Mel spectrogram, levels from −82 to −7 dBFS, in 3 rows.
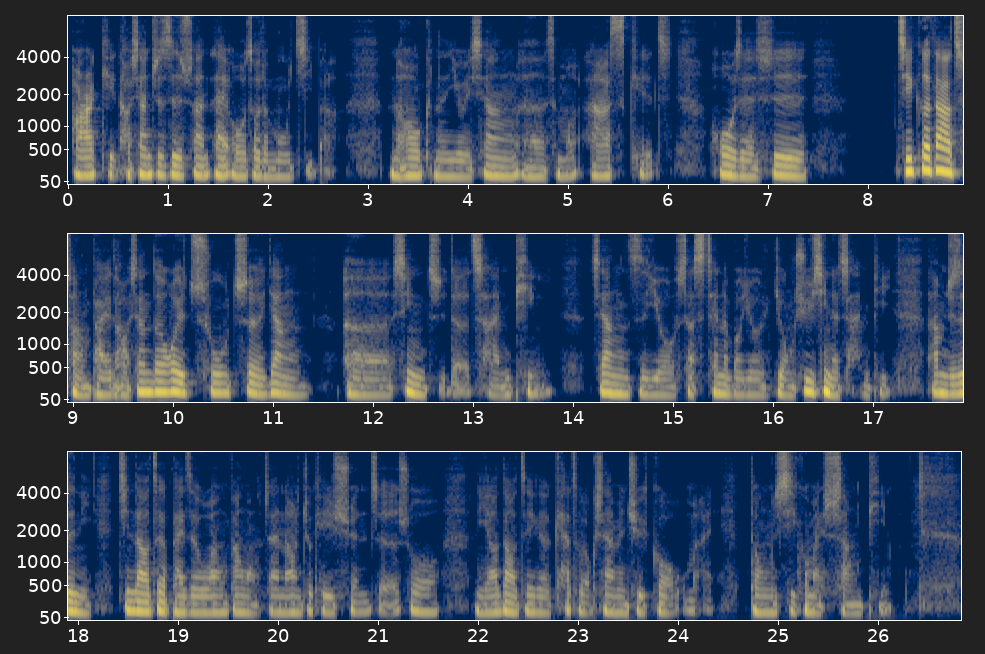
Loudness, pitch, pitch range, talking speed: -27 LUFS, 125 Hz, 110-140 Hz, 275 characters per minute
